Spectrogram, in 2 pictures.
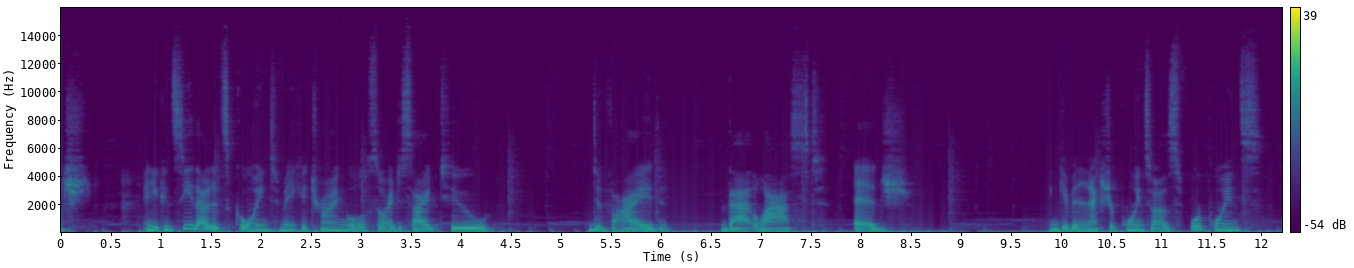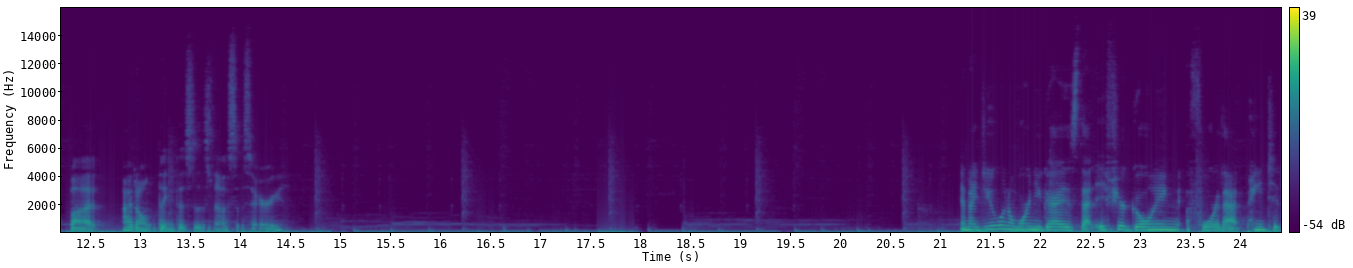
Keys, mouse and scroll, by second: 3.1 middle click, 4.4 f, 6.5 middle click, 7.6 g, 8.4 click, 9.3 middle click, 9.7 shift+click, 10.2 f, 10.5 click, 10.6 middle click, 11.0 e, 13.9 f, 14.2 middle click, 14.7 middle click, 15.5 middle click, 15.6 f, 16.2 middle click, 16.4 g, 16.9 middle click, 17.7 click, 18.1 shift+click, 18.8 shift+g, 19.3 f, 20.0 ctrl+s, 20.0 middle click, 20.5 middle click, 21.2 shift+middle click, 23.1 g, 23.8 ctrl+r, 24.3 middle click.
